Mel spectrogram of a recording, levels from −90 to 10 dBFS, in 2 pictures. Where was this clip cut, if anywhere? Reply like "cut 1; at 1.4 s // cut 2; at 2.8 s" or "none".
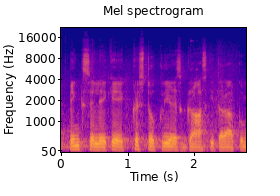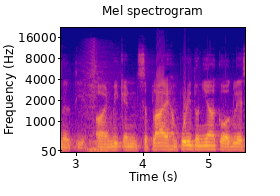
cut 1; at 3.1 s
